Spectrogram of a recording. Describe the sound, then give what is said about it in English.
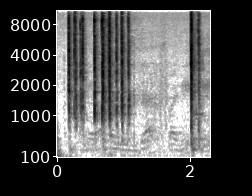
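Quick bursts of typing on a computer keyboard as someone types in 'badger song': a cluster of clicky keystrokes, a short run of about six more, then a pause before one final sharp key press. No voices. “I wonder if it's just going to come up if I just type in badger song.”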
